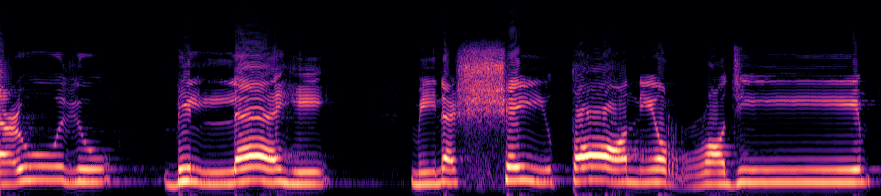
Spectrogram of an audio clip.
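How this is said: The phrase is broken into pieces with pauses. "ভেঙে ভেঙে একবার বলে দিতেছি"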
